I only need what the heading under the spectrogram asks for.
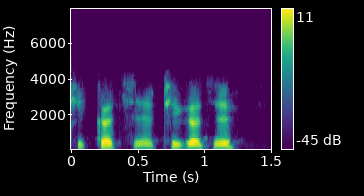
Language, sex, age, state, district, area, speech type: Bengali, male, 18-30, West Bengal, Darjeeling, urban, conversation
